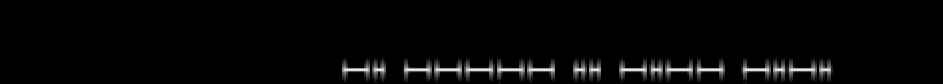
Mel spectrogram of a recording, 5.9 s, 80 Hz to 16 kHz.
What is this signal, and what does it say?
Morse code, heard as a keyed tone, about 25 wpm, 700 Hz. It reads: N0IYC
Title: USA Call Signs - 5 Characters - Repeated 3x - 25wpm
